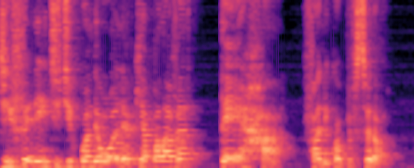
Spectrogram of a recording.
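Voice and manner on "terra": terra with a strong H-like RR. Shown as a demonstration. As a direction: push the double R in terra. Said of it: "A pronúncia é forte".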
